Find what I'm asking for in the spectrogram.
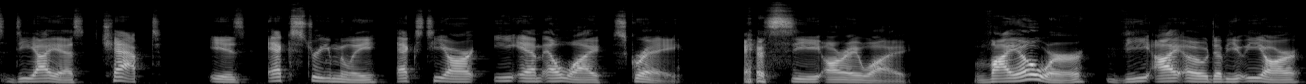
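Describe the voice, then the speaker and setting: A man's voice: mid-range voice, bright, forceful tone. A man reading fan fiction aloud as comic audiobook narration, theatrical and mock-serious. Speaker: podcast host reading an audiobook.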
